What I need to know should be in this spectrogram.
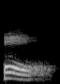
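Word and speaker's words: ὁ: Kalau ini, ya pakai H. Jadi bacanya ho.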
